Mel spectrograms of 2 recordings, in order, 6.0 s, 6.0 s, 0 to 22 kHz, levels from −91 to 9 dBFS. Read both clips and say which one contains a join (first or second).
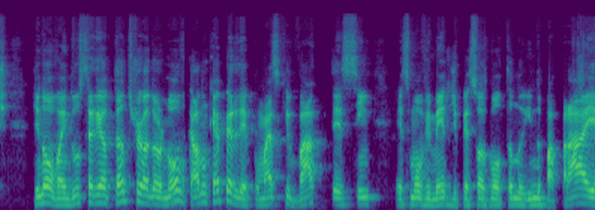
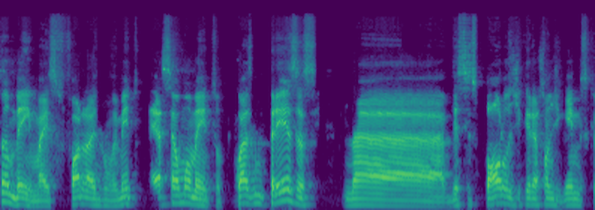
second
